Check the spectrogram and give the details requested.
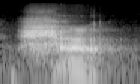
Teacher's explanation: এটা কণ্ঠনালীতে যে চাপ দিয়ে সেজন্য জাস্ট কণ্ঠনালীর মিডিয়াল থেকে হা এভাবে উচ্চারিত হবে, একটু ফ্যাঁসা আওয়াজে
